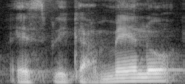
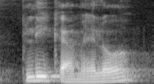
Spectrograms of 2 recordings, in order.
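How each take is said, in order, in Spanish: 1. El acento cae en la sílaba 'ca'. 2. El acento cae en la sílaba 'pli'. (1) "no es explícamelo" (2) "sino que es explícamelo"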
